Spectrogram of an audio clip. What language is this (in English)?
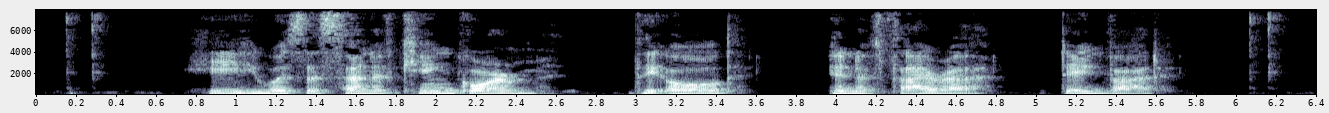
English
